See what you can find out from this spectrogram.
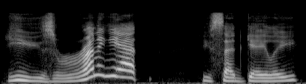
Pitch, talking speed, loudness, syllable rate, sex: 210 Hz, 115 wpm, -19 LUFS, 3.1 syllables/s, female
